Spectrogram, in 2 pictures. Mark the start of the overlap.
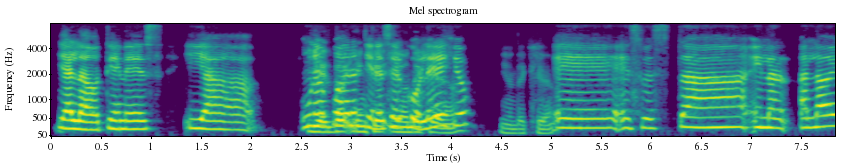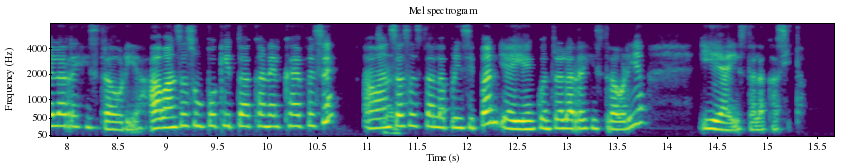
2.6 s

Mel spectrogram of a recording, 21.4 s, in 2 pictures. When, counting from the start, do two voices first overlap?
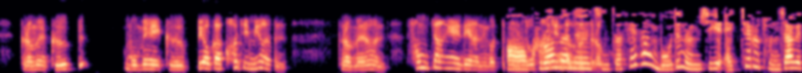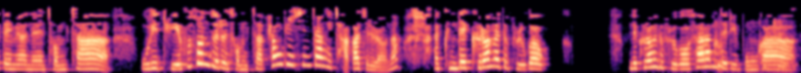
6.8 s

